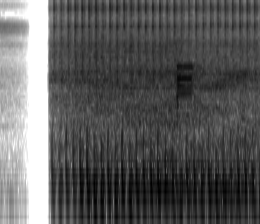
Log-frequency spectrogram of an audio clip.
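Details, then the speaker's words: Older Kohler single-cylinder on a homemade mini tractor-truck with a new untuned carburetor, new air filter still on order: quiet start, then a steady, even low putter with no misses or knocks; runs well enough. "Okay, so as you can see, got it running with the carburetor. Couldn't get the air filter, so I had to order one. It'll be here in a couple days, but it's at least running good enough on its own."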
